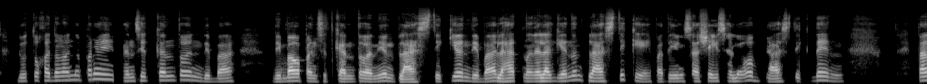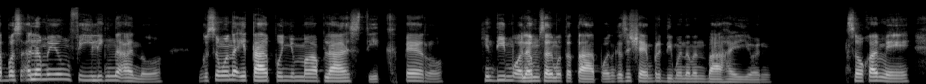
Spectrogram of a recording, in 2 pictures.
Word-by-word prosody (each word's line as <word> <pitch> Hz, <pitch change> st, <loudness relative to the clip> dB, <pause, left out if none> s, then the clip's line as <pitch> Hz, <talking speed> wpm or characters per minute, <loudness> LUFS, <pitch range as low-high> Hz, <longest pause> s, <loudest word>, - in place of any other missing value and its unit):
"Luto 160 Hz, +2 st, -9 dB
ka 185 Hz, -, -4 dB
ng 190 Hz, +1 st, -2 dB
ano 210 Hz, -, -8 dB
p're 230 Hz, -1 st, -2 dB
pansit 165 Hz, +3 st, -4 dB
canton." 195 Hz, -3 st, -3 dB
Di 140 Hz, -, -5 dB
ba. 140 Hz, +2 st, -1 dB, 0.4 s
Di 140 Hz, -, -5 dB
ba, 165 Hz, +1 st, +8 dB
pansit 140 Hz, -3 st, -3 dB
canton 135 Hz, 0 st, +1 dB
'yun 160 Hz, -4 st, 0 dB
plastic 120 Hz, +4 st, +3 dB
yun 185 Hz, -2 st, +4 dB
di 145 Hz, -, +2 dB
ba, 140 Hz, +3 st, +2 dB
lahat 150 Hz, 0 st, +3 dB
ng 145 Hz, -, -1 dB
lalagyan 155 Hz, +4 st, +3 dB
nun 205 Hz, -, -8 dB
plastic, 165 Hz, +6 st, +2 dB
eh, 130 Hz, -, -4 dB
pati 145 Hz, +1 st, -5 dB
yung 145 Hz, -, -2 dB
sachet 155 Hz, +1 st, +3 dB
sa 150 Hz, -2 st, +2 dB
loob 175 Hz, +4 st, -3 dB
plastic 140 Hz, +3 st, -2 dB
din. 175 Hz, -7 st, -1 dB, 0.7 s
Tapos 200 Hz, +3 st, +3 dB
alam 230 Hz, +1 st, +2 dB
mo -, -, -1 dB
yung 240 Hz, -1 st, -5 dB
feeling 195 Hz, -2 st, -5 dB
na 175 Hz, -5 st, 0 dB
ano, 125 Hz, 0 st, -11 dB, 0.4 s
gusto 175 Hz, +6 st, 0 dB
mo 205 Hz, -, +1 dB
na 210 Hz, -2 st, +2 dB
itapon 185 Hz, -1 st, +4 dB
yung 180 Hz, 0 st, -7 dB
mga 165 Hz, -1 st, +1 dB
plastic 155 Hz, -5 st, 0 dB, 0.2 s
pero 155 Hz, -6 st, -2 dB, 0.3 s
hindi 190 Hz, +2 st, -2 dB
mo 185 Hz, -4 st, -3 dB
alam 160 Hz, +1 st, +5 dB
sa'n 165 Hz, -2 st, +4 dB
mo 160 Hz, -, -2 dB
tatapon, 130 Hz, -2 st, 0 dB
kasi 155 Hz, +2 st, -4 dB
siyempre 150 Hz, +1 st, +1 dB
'di 140 Hz, -, -7 dB
mo 140 Hz, -, -8 dB
naman 135 Hz, -1 st, -7 dB
bahay 120 Hz, -2 st, -2 dB
'yun. 110 Hz, 0 st, -12 dB, 0.8 s
So, 165 Hz, -2 st, +1 dB
kami 150 Hz, -5 st, +1 dB
155 Hz, 200 wpm, -23 LUFS, 140-185 Hz, 0.8 s, ba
